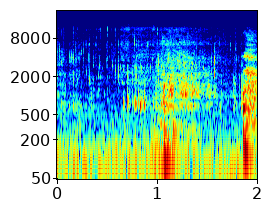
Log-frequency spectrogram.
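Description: Water from a hose flushing through a car heater core and pouring out of its outlet pipe into a bucket, splashing steadily into the foamy, rust-brown water. It is the first flush after a vinegar soak, washing out rust and sediment.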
